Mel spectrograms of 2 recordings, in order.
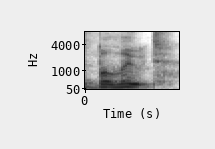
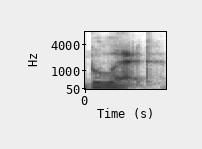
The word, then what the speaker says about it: balut: that it it is balut it is balut by the way finally i i said it wrong i said bullet but it's my loot you're insulting our french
